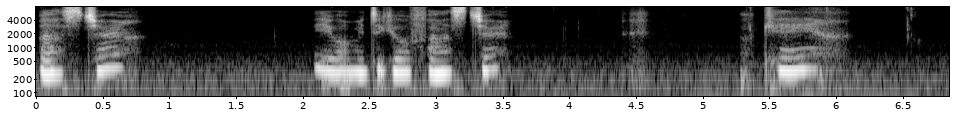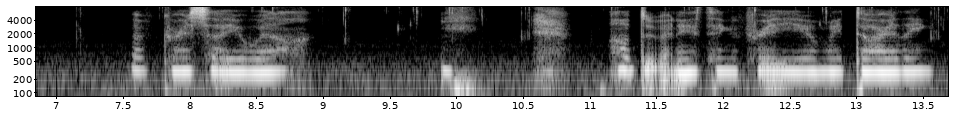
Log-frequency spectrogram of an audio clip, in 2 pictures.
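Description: A young woman whispering softly in an intimate ASMR roleplay, reassuring and coaxing, with frequent low hums. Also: completely flat delivery. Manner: soft unvoiced whispering, slow and soothing.

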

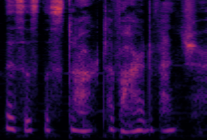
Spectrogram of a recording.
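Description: A woman playing an obsessive, lovestruck fantasy stalker in a sultry, breathy, soothing whispered role-play, tender and possessive. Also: mid-range voice, flat delivery, no echo, soft background music. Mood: yearning, possessive. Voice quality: breathy, soft. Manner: sultry, breathy, slow, soothing narration to the listener.

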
